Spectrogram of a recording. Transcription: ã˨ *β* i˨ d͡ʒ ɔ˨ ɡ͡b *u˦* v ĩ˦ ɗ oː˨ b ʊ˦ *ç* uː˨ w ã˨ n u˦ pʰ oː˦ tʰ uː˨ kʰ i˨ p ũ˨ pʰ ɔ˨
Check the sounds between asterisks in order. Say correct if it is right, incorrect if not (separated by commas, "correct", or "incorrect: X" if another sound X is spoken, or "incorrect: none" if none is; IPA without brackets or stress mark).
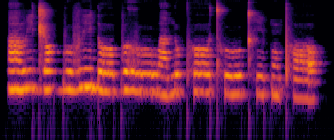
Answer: correct, incorrect: u˨, incorrect: ɣ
